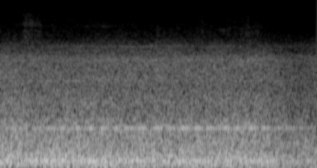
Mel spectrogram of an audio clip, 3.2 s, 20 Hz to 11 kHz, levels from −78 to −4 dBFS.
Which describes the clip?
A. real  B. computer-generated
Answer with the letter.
A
